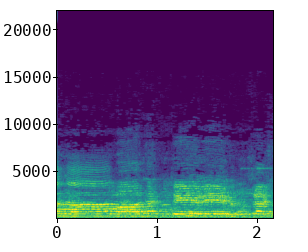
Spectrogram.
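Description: Voices chanting a Sanskrit Vedic mantra on long, steady held notes.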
